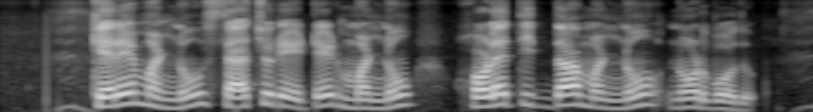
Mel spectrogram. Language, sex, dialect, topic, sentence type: Kannada, male, Mysore Kannada, agriculture, statement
